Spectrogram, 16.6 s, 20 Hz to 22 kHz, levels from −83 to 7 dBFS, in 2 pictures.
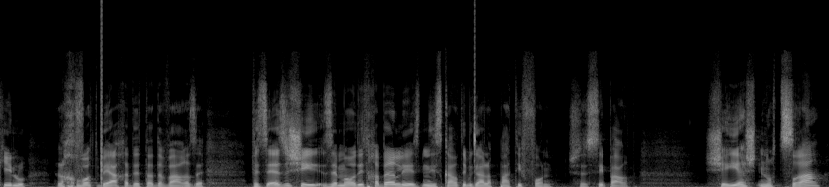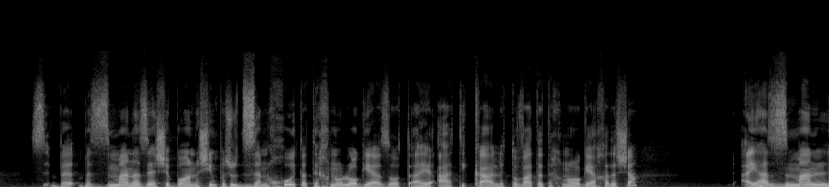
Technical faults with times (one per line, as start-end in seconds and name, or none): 1.01 electrical switching spike
4.74 electrical switching spike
